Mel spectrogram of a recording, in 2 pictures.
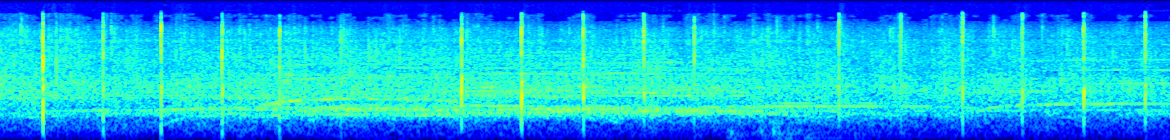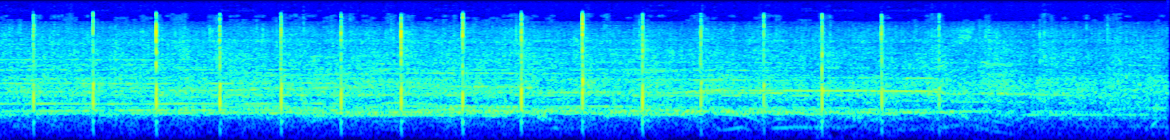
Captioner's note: applause / Cheers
